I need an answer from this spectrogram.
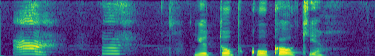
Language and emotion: Russian, neutral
